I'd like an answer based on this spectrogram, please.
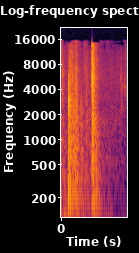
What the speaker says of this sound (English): I'll just lock the door.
